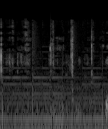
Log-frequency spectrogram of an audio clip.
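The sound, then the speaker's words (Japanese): Chewing on a lightly salted snack while eating: faint, crisp crunches and soft mouth noises recur every half second or so, quiet and close. “リリーさんをパクパクいただいてますよ。”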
